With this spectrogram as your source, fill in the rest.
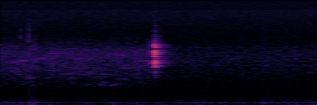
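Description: A game stone clicks onto a wooden board.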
